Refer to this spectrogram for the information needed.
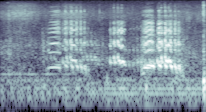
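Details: Migrating Sandhill cranes (Antigone canadensis) in March in Nebraska's Sand Hills, where they roost on the Platte River, give rolling, rattling bugles in short overlapping bursts, several birds calling over one another.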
